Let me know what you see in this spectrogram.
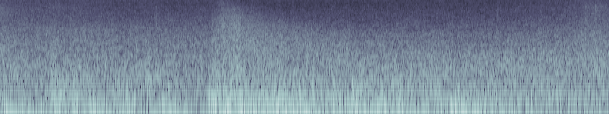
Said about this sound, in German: Ich glaube, ein Sturm zieht auf, rief einer der Jünger.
